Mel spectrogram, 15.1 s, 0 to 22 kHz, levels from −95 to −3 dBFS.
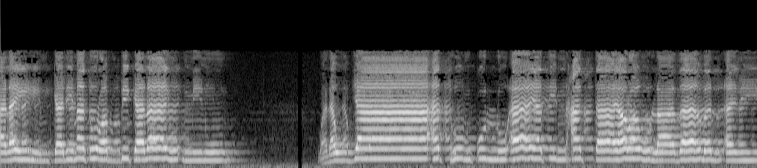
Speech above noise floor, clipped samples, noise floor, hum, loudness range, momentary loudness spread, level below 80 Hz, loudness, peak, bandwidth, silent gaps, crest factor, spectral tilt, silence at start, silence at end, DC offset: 33 dB; under 0.1%; -52 dBFS; none; 8 LU; 12 LU; -54 dBFS; -19 LUFS; -2 dBFS; 6.6 kHz; none; 16 dB; -5 dB/octave; 0 s; 0 s; under 0.1%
